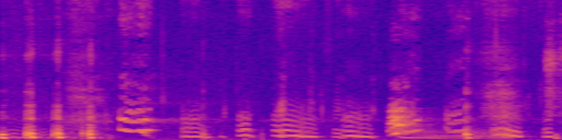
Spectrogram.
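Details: Puppies just getting mobile give a quick run of short, high whimpers and yips, several overlapping, each bending up and down in pitch, a few with a slightly rough, growly edge.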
